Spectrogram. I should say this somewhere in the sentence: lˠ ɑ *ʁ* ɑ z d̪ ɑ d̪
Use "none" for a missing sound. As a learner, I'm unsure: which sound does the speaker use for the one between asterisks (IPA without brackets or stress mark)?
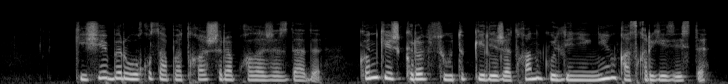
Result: ʒ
